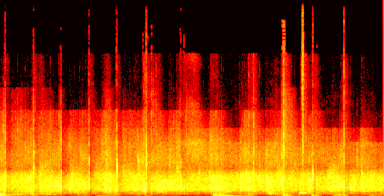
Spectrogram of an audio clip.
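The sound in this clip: Applause from a church audience welcoming a speaker to the front, a steady, dense patter of many hands clapping that holds at an even level throughout with no voices standing out.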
